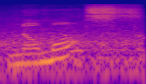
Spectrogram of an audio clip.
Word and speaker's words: NOMOS: just wants to check out the German watches nomos is how you say it nomos glash made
